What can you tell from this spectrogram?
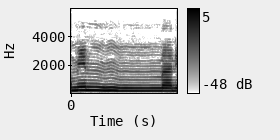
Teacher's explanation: ميم مشددة تغن مقدار حركتين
